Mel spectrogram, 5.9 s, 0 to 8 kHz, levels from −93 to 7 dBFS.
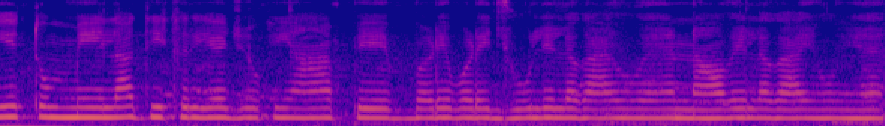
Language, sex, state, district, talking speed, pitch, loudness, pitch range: Hindi, female, Bihar, Gopalganj, 205 wpm, 210 Hz, -43 LUFS, 205-220 Hz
